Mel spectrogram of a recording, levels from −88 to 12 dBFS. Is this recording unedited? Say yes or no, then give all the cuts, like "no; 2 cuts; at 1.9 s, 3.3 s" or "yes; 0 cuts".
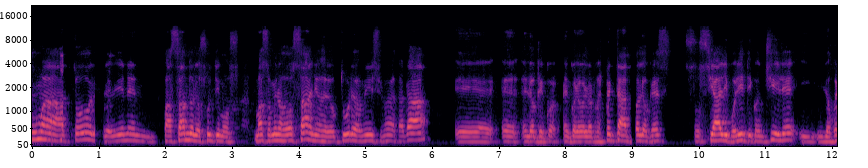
no; 4 cuts; at 1.9 s, 3.2 s, 6.0 s, 9.7 s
